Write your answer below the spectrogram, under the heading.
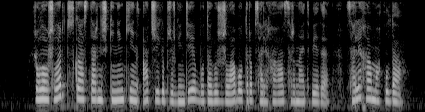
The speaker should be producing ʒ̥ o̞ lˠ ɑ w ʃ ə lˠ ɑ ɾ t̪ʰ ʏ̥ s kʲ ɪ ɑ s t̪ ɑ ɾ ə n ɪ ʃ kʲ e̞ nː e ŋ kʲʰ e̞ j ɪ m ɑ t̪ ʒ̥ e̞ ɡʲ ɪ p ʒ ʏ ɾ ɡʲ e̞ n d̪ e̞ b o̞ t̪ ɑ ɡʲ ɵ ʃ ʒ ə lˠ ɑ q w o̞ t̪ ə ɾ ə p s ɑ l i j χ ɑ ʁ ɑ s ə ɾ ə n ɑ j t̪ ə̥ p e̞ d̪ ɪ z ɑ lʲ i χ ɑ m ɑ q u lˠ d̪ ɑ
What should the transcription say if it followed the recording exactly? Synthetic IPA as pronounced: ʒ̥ o̞ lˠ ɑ w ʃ ə lˠ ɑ ɾ t̪ʰ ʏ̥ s kʲ ɪ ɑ s t̪ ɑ ɾ ə n ɪ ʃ kʲ e̞ nː e ŋ kʲʰ e̞ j ɪ n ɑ t̪ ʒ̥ e̞ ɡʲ ɪ p ʒ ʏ ɾ ɡʲ e̞ n d̪ e̞ b o̞ t̪ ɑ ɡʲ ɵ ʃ ʒ ə lˠ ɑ p w o̞ t̪ ə ɾ ə p s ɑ l i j χ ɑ ʁ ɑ s ə ɾ ə n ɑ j t̪ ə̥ p e̞ d̪ ɪ s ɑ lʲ i χ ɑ m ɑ q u lˠ d̪ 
